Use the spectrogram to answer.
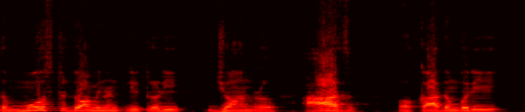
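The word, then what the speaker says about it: genre: जॉनर म्हणजे साहित्य प्रकार याचा उच्चार जॉनर आहे लक्षात ठेवा जी इ एन आर इ असं त्याचं स्पेलिंग आहे त्याला साहित्य प्रकार आपण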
